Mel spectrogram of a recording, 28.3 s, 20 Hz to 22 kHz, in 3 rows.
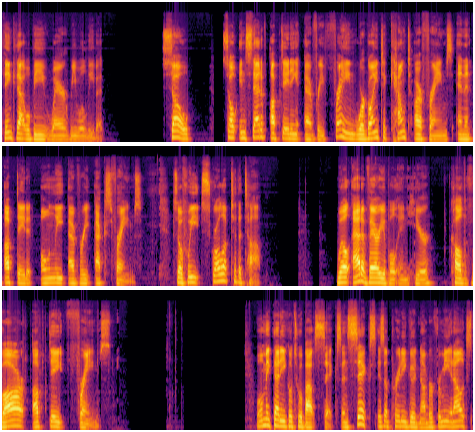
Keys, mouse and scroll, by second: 4.2-5.7 scroll, 8.7 scroll down 7, 13.3-14.8 scroll down 17, 16.4 click, 16.9 click, 17.7 Down, 17.9-23.4 typing, 19.2 scroll, 24.7 typing, 25.0 Return.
